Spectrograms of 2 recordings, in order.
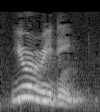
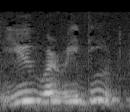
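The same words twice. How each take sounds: First: Emphatic "were", held long; stress on were. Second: "You were redeemed" slowed, with weight on "You"; slow and deliberate with "You" stressed; slow emphasis on you. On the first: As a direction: punch "were" firmly, like declaring a fact. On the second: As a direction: lean on "You", drawn out and held back. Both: Shown as a demonstration.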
